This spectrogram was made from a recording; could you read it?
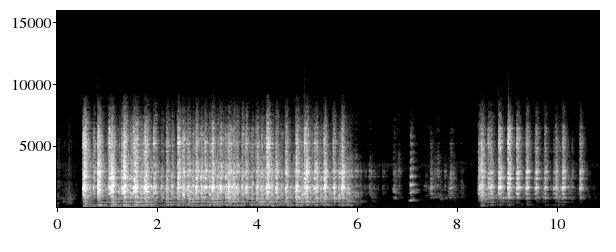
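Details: High-mileage pickup truck at idle, microphone underneath: loud metallic rattle in quick uneven bursts, stopping and returning; something loose underneath vibrating, fixed afterward, backing plates still needed.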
